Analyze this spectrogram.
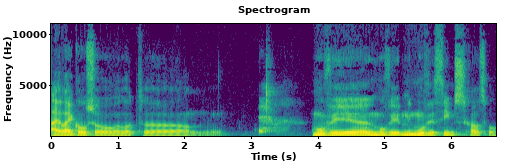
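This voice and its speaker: A man with a Russian accent, very deep and low in pitch, fairly even in intonation, at a fairly slow pace with long, frequent pauses. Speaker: judo athlete. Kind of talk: casual chat.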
